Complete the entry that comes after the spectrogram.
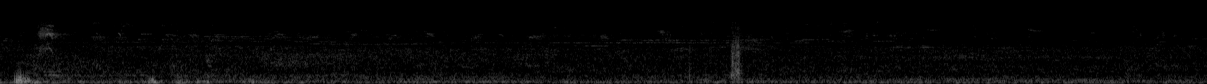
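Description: Birds chirping faintly over steady outdoor background noise, with a few sharp knocks, the loudest right at the start.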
